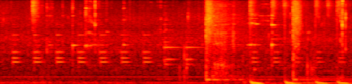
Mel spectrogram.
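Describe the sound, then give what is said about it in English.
Someone drinks water from a tumbler bought from Walmart: faint clinks at first, then a series of wet gulps and soft knocks from the cup over the last couple of seconds. “Let me drink some water.”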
